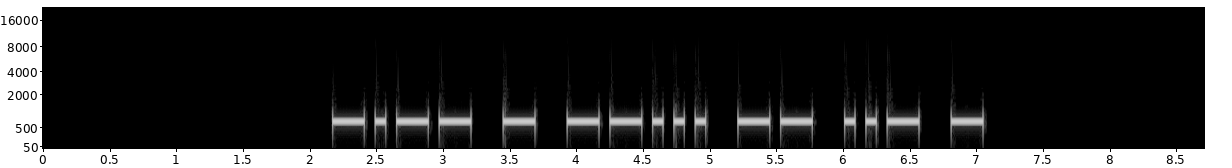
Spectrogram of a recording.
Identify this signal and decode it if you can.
Morse code, heard as a keyed tone, about 16 wpm, 700 Hz. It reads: YT7MUT
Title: DXCC-100 Call Signs - 6 Characters - Repeated 3x - 15wpm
